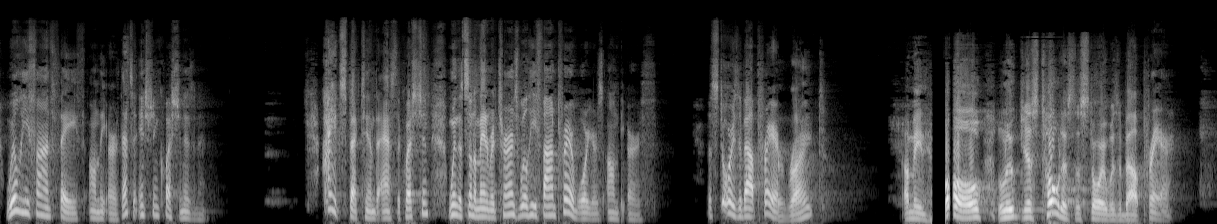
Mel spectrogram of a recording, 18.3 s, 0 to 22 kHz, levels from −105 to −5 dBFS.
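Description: Soft-edged dropouts break into the speech at 6.92 to 6.98 s and again at 9.27 to 9.33 s, just after "find prayer warriors on". Each fades out and back in, leaving a gap of about 43 ms, which fits a single lost frame. This is AAC frame loss with muting: the decoder zeroed the missing frame's spectrum, and the overlapping windows smoothed its edges into a brief hole.

From 11.67 s, right after "story's about", the speech turns deep and slow until 17.22 s. It runs at 0.751 times normal speed, pitching it down roughly five semitones. This is a section at the wrong speed, likely from the player or editor applying the wrong clock to that stretch.

Inside that slowed stretch, from 13.97 to 14.32 s, the same muted frame loss returns more heavily. Seven frames drop out, scattered over about 340 ms, and the longest gap is around 200 ms. The result is a choppy run of soft-edged holes rather than a single short one.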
